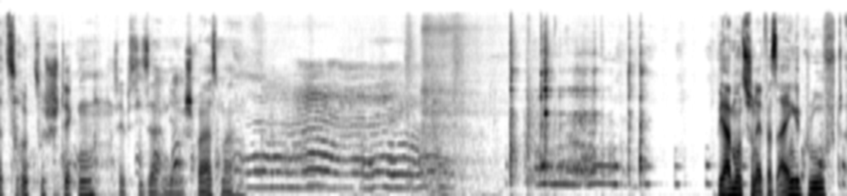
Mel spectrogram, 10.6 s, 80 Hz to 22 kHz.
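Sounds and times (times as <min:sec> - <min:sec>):
dishes and cutlery clinking during washing up in a small fitted kitchen: 0:00.0 - 0:02.7, 0:06.3 - 0:09.4
speech: 0:00.0 - 0:03.2, 0:09.0 - 0:10.5
infant fussing and babbling: 0:00.6 - 0:05.7, 0:06.6 - 0:10.5.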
